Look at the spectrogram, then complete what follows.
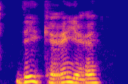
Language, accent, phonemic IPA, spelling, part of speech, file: French, Canada, /de.kʁi.ʁɛ/, décrirait, verb, LL-Q150 (fra)-décrirait.wav
- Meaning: third-person singular conditional of décrire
